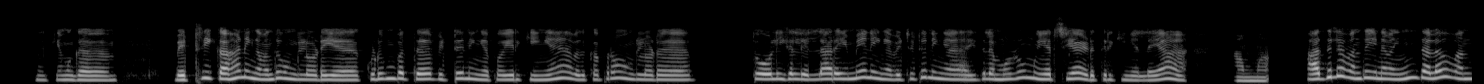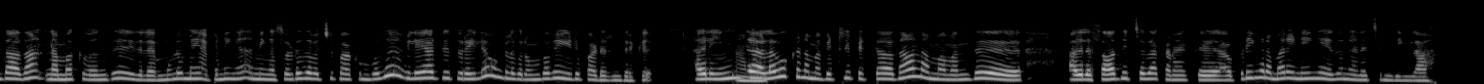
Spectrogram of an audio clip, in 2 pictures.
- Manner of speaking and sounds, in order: none
- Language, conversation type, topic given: Tamil, podcast, நீ உன் வெற்றியை எப்படி வரையறுக்கிறாய்?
